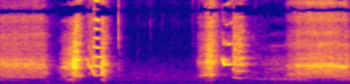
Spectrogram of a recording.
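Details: A flock of wild cockatoos being hand-fed on a deck in Australia in cold, wet winter weather screech repeatedly, rough broadband bursts broken by short louder squawks, nearly continuous.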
